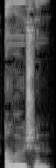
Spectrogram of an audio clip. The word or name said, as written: illusion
